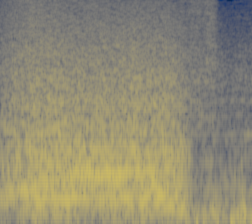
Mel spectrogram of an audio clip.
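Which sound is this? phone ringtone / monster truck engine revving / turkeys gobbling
monster truck engine revving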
